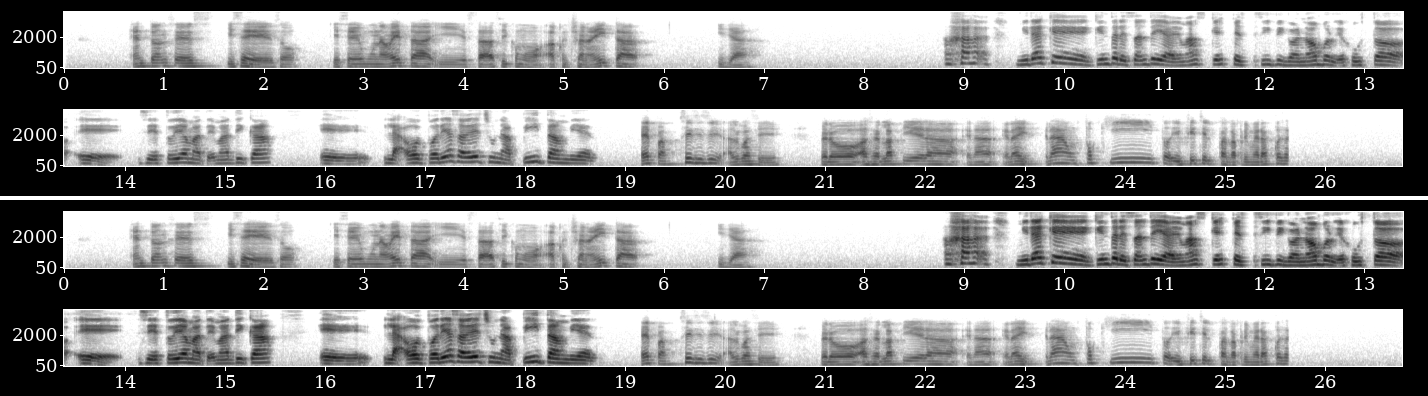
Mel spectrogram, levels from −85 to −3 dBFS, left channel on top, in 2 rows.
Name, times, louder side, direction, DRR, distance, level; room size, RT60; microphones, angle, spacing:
voice 1, 0.7-2.3 2.7-5.8 6.5-6.9 19.2-20.6 21.0-25.6, left 1 dB, 5° left, 1.3 m, -32 dB
voice 2, 8.8-15.5 15.9-18.7, right 8 dB, 80° right, 0.3 m, -20 dB
head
